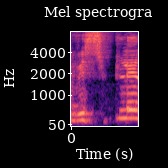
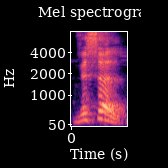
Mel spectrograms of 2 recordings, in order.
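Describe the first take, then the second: First: A t sound is pronounced in the middle. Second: No t sound is heard in the middle. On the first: The speaker calls it wrong. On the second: The speaker calls it right.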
